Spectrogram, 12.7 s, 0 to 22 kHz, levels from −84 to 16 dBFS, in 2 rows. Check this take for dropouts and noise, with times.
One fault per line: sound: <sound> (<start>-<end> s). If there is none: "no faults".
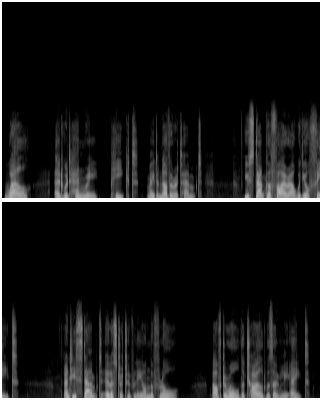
no faults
